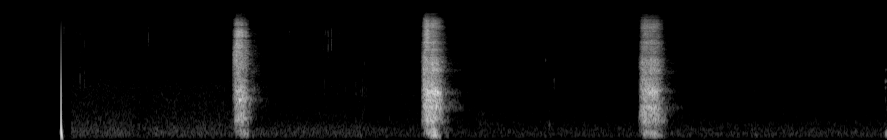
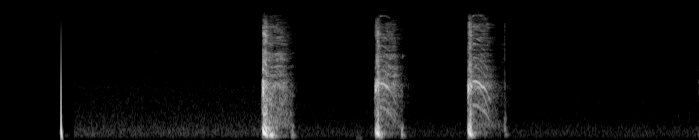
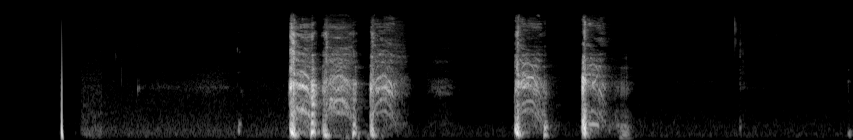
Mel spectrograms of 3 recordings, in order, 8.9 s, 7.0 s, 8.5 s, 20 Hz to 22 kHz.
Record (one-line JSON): {"exhalation_length": "8.9 s", "exhalation_amplitude": 19569, "exhalation_signal_mean_std_ratio": 0.19, "three_cough_length": "7.0 s", "three_cough_amplitude": 28643, "three_cough_signal_mean_std_ratio": 0.19, "cough_length": "8.5 s", "cough_amplitude": 30347, "cough_signal_mean_std_ratio": 0.24, "survey_phase": "alpha (2021-03-01 to 2021-08-12)", "age": "18-44", "gender": "Male", "wearing_mask": "No", "symptom_fatigue": true, "symptom_fever_high_temperature": true, "symptom_change_to_sense_of_smell_or_taste": true, "smoker_status": "Never smoked", "respiratory_condition_asthma": true, "respiratory_condition_other": false, "recruitment_source": "Test and Trace", "submission_delay": "2 days", "covid_test_result": "Positive", "covid_test_method": "RT-qPCR", "covid_ct_value": 28.2, "covid_ct_gene": "N gene"}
